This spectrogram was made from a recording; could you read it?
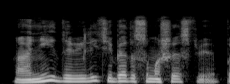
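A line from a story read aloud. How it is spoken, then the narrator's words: Barely audible. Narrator (Russian): произнесла она едва слышно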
